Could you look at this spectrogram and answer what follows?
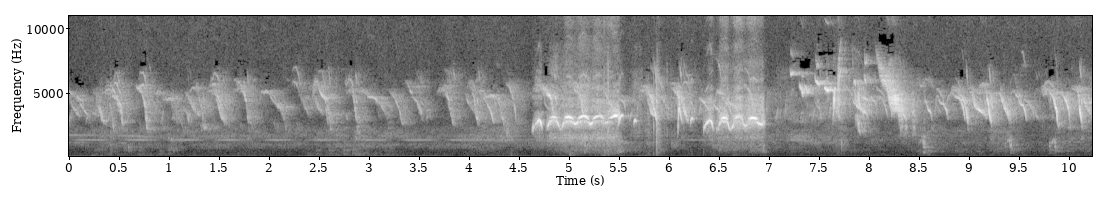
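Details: Goldfinch heard with a Van-type goldfinch in spring weather: a fast continuous twitter of high notes, joined midway by louder buzzy rising phrases, over a low constant hum.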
